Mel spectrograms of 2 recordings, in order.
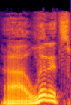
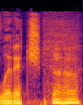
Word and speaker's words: Lititz: This is it's named after a castle which had the Czech name of Litice was how it was said, so it's somehow pronounced, I guess that's why I think it's Lititz. I'm pretty sure.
